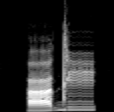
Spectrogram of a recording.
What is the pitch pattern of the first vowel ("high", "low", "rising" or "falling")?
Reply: rising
